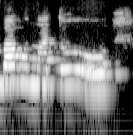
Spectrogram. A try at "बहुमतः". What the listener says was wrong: బహుమతః చెప్పాలమ్మి. అక్కడ బహుమతో అని ఉంటుంది. మనం చెప్పేటప్పుడు మాత్రం అది ఒక కన్వెన్షన్. బహుమతః అని చెప్పాలా.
